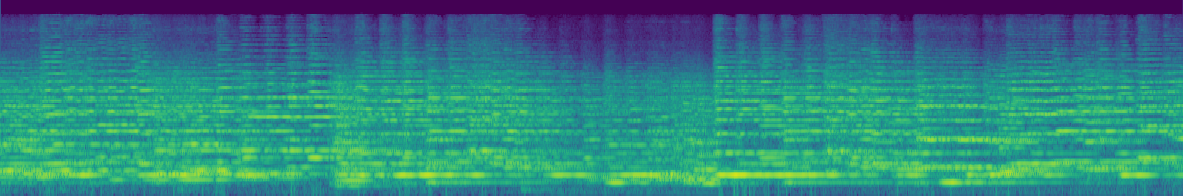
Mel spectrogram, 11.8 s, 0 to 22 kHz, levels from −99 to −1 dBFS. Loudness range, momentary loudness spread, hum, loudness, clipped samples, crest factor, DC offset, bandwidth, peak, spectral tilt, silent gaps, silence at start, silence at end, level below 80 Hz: 2 LU; 5 LU; none; -17 LUFS; under 0.1%; 14 dB; under 0.1%; 15 kHz; -4 dBFS; -1.5 dB/octave; none; 0 s; 0 s; -60 dBFS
